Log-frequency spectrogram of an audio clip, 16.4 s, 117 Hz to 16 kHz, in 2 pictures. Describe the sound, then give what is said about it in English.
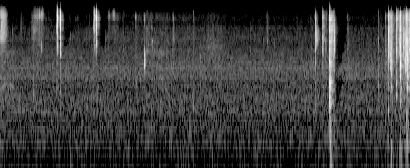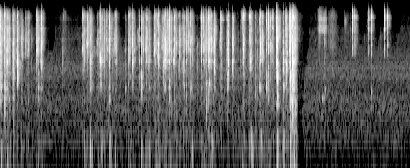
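Fast typing on a computer keyboard, starting with a few scattered key taps and then breaking into a dense, rapid burst of clicking keystrokes for several seconds before slowing to isolated taps. No voices. “I think my raw typing speed is 131 words per minute, but with the accuracy it goes down to 116.”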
